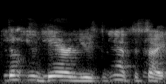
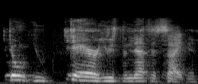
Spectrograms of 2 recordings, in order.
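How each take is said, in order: First: The voice is high and clearly squeaky. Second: The voice is lower and only slightly squeaky.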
